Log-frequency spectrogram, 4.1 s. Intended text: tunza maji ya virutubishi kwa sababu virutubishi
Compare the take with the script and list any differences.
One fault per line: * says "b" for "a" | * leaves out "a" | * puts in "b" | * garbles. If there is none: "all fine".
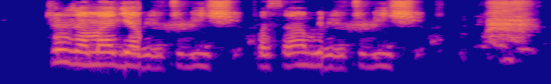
all fine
